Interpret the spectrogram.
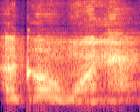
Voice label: enemy down, radio; SAS

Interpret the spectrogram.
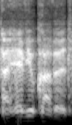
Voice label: covering, radio; IDF

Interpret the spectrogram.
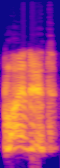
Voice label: flashed, radio; GSG9

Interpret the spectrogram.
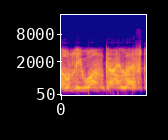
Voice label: one enemy left, radio; GSG9

